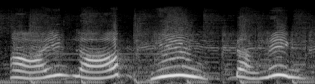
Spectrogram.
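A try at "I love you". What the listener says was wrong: হয়নি গো। ভিউ বলো না। ইউ বলো।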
